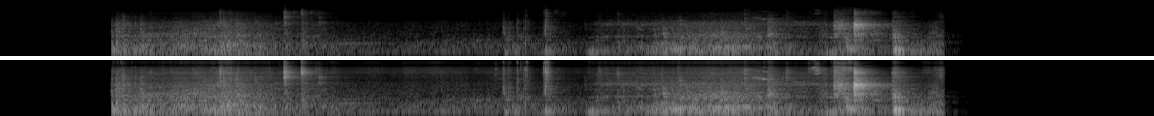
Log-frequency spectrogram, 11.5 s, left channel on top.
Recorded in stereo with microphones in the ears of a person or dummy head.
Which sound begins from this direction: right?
A sliding door, at 1.1 s.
